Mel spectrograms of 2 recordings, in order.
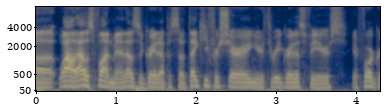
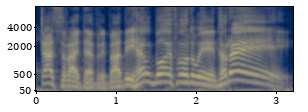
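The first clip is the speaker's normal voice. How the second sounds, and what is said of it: Put-on Irish accent. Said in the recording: “That was my Irish accent. ... Spotless. Just beautifully spotless.”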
